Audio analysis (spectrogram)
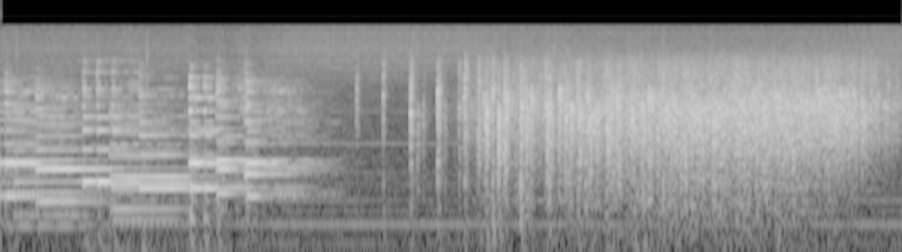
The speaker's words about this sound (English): Got some nice little applause there at the end.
